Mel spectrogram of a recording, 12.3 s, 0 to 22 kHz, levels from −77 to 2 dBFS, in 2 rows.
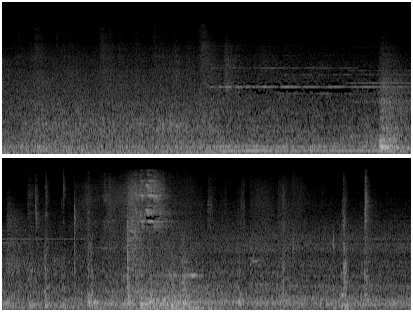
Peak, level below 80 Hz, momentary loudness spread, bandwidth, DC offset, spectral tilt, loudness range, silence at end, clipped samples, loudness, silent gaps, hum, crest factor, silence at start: -12 dBFS; -42 dBFS; 10 LU; 16 kHz; under 0.1%; -4.5 dB/octave; 7 LU; 0 s; under 0.1%; -33 LUFS; none; none; 22 dB; 0 s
